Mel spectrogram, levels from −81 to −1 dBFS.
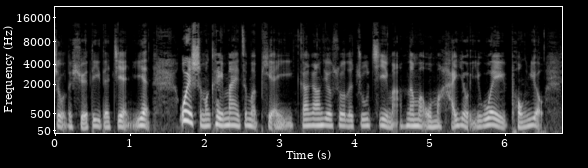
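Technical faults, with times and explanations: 2.91 s and 5.52–5.54 s, AAC frame loss with muting: brief soft-edged gaps, fitting one then two zeroed 10 ms frames, likely from low-delay AAC, faded by overlapping windows.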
